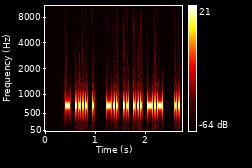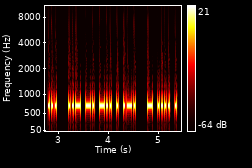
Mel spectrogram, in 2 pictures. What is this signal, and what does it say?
Morse code, heard as a keyed tone, about 34 wpm, 700 Hz. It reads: THE DISK IS UNDER THE
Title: Sentences from Top 1000 Words - Review Part 6 - 35wpm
